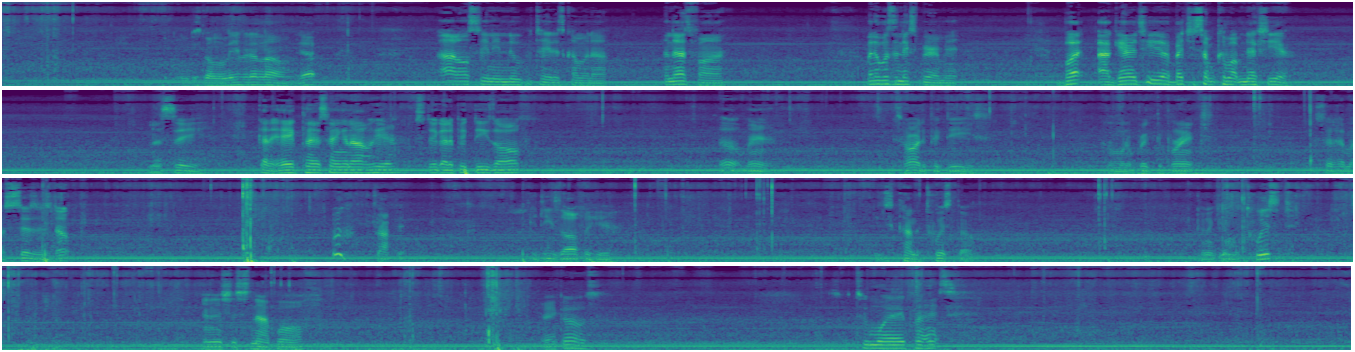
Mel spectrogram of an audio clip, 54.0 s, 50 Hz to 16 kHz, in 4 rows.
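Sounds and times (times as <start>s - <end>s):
steady low hum: 0.0s - 54.0s
stem snapping: 28.6s - 30.3s, 33.2s - 35.5s, 37.9s - 38.6s, 40.3s - 42.2s, 44.4s - 45.9s.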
